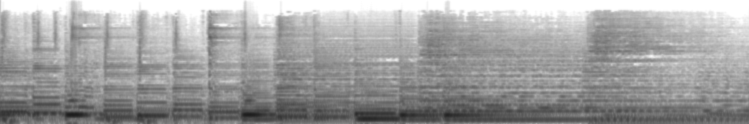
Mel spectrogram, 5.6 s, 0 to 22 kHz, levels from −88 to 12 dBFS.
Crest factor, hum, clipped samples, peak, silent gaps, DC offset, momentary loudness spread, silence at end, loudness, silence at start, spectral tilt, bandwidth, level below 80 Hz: 10 dB; none; 2%; 0 dBFS; none; under 0.1%; 12 LU; 0 s; -11 LUFS; 0 s; -6.5 dB/octave; 15.5 kHz; -32 dBFS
